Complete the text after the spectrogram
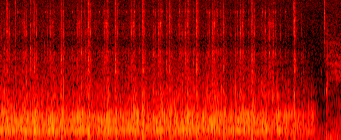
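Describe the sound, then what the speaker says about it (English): A sewing machine runs steadily, making tight zigzag stitches to secure elastic for shirring: a fast, even mechanical whir with rapid ticking, moderately close, easing off at the very end. "Now, to secure this, I'm just doing really tight little zigzag stitches."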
